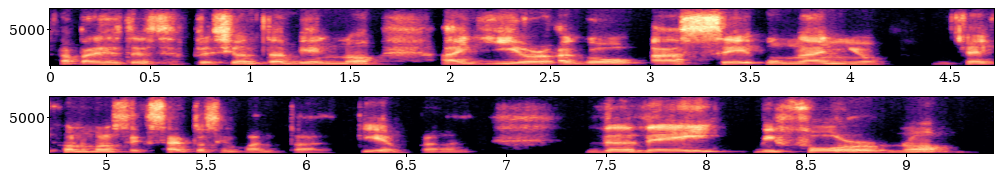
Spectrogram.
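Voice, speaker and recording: A man's voice: medium pitch, unhurried, darkish tone. A man with a Peruvian Spanish accent teaching English grammar in an online class, walking through the rules step by step and checking in with "¿ok?" after nearly every line. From Peru. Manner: explains step by step, checks with constant "¿ok?" and "¿no?". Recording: dull lo-fi recording.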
